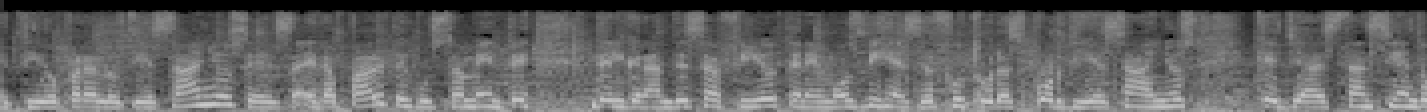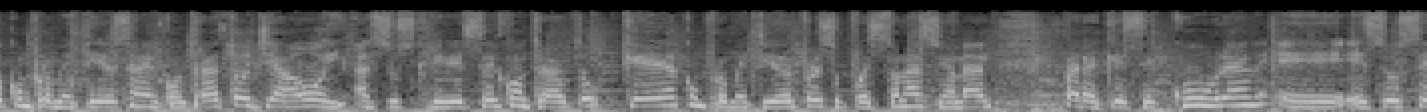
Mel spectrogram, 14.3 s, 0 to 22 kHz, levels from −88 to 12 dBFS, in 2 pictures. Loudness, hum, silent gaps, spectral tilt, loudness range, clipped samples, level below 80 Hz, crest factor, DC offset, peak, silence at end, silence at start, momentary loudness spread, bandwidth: -17 LUFS; none; none; -4 dB/octave; 1 LU; under 0.1%; -34 dBFS; 14 dB; under 0.1%; -2 dBFS; 0 s; 0 s; 2 LU; 14 kHz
